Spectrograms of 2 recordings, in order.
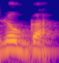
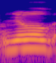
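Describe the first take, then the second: First: The word ends with an added a vowel. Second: The word ends on the consonant g. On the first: The speaker calls it wrong. "उसको अंग्रेजी में योगा, योगा योगा से कोई अर्थ नहीं निकल रहा है" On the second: The speaker calls it right. "योग शब्द के उच्चारण से जुड़ाव महसूस होता है"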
